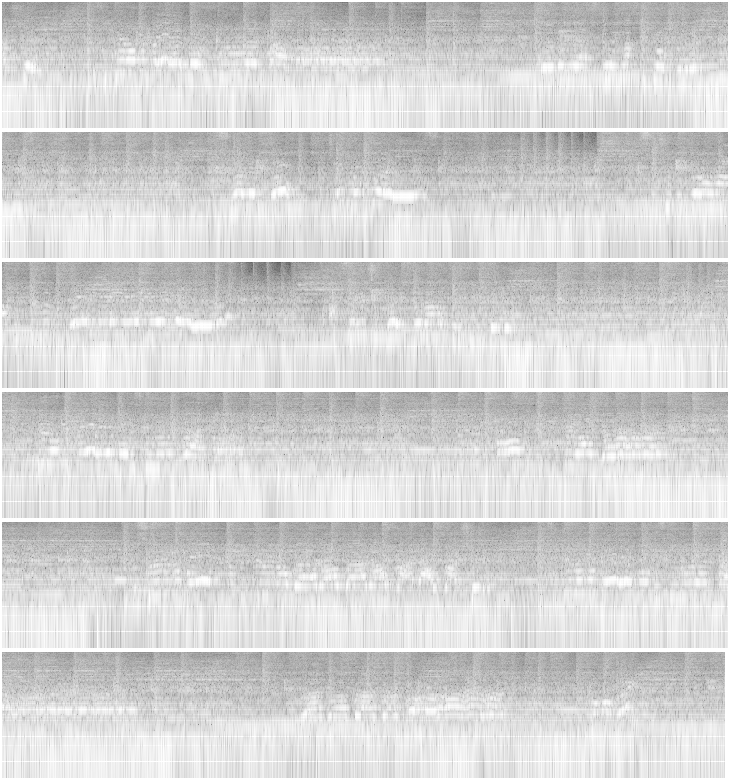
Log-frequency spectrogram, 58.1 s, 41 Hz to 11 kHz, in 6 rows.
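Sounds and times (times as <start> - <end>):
person singing: 0.0 - 5.8, 6.9 - 11.8, 12.4 - 15.8, 18.0 - 22.6, 23.4 - 27.0, 28.6 - 33.2, 34.8 - 38.5, 40.2 - 50.8, 52.1 - 57.2
bass guitar: 0.0 - 58.0
electric guitar: 0.0 - 58.0
rock drums: 0.0 - 58.0.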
